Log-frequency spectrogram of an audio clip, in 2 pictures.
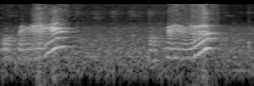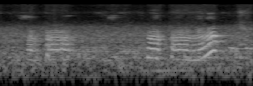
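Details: Green ringneck parrot speaking in a natural setting, producing four rasping, word-like phrases whose tones sweep upward, each about half a second long, evenly spaced, with soft background noise.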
